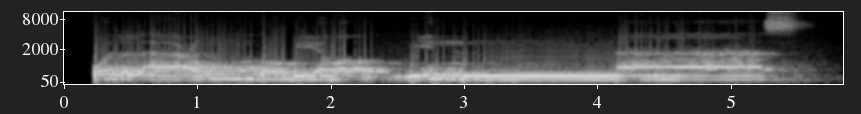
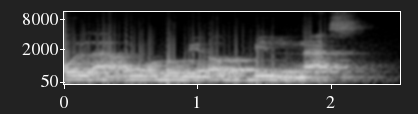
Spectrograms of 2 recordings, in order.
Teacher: Nah, di situ sudah nampak ada nun yang bertasydid. Sehingga ketika kita baca, Pak, di dalam salat, di dalam bacaan harian kita harus didengungkan karena hukumnya adalah hukum dengung.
